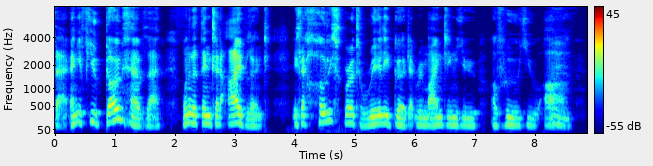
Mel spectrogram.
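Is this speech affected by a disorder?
Yes: cleft palate (Pierre Robin syndrome); congenital Pierre Robin syndrome, severe cleft palate, underdeveloped chin, nasal passages, ear, nose and throat affected, hearing problems; still affected by cleft palate, yearly operations until 18, operations every 3-4 years since; delayed speech development, audible speech impediment, listeners often ask for repetition.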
